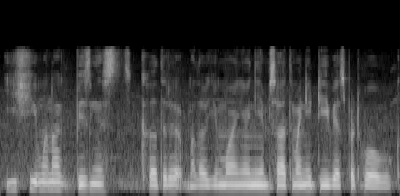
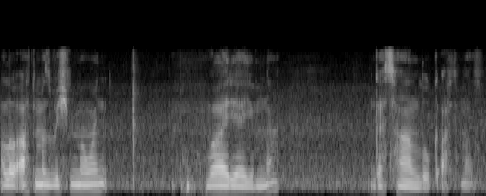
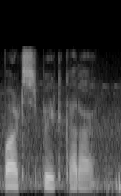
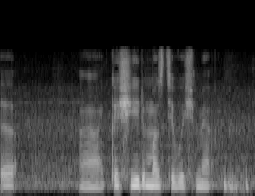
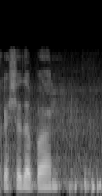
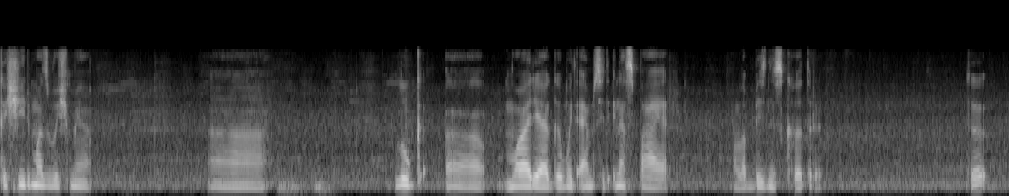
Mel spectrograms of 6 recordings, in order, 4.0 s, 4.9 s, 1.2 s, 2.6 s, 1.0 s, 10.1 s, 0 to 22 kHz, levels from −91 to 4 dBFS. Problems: none marked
